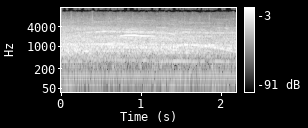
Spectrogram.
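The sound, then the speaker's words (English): A huge wrestling arena crowd roars and cheers wildly as Sting fights Luger at Battle Bowl, a dense, loud wall of voices that stays at full intensity without letting up for the whole moment. “This crowd is going crazy.”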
